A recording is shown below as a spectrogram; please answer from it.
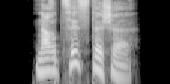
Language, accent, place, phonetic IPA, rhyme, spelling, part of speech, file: German, Germany, Berlin, [naʁˈt͡sɪstɪʃə], -ɪstɪʃə, narzisstische, adjective, De-narzisstische.ogg
- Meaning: inflection of narzisstisch: 1. strong/mixed nominative/accusative feminine singular 2. strong nominative/accusative plural 3. weak nominative all-gender singular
